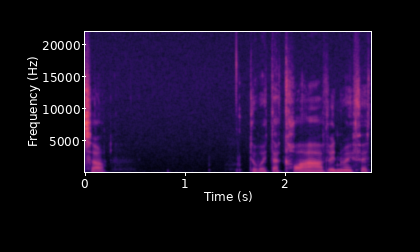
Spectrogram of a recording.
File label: "claf", Welsh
